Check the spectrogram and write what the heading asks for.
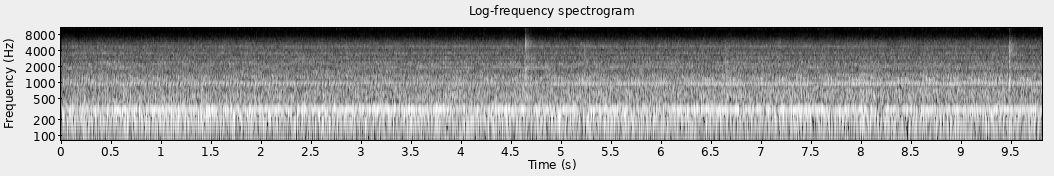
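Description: Vacuum sealer's pump running steadily as it draws the air out of a bag of mashed-potato mix: an even motor hum with a few steady tones, unchanging throughout.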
